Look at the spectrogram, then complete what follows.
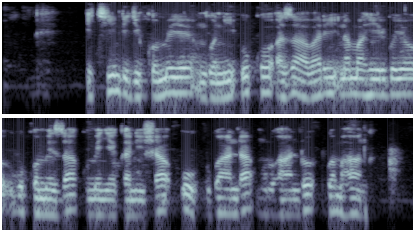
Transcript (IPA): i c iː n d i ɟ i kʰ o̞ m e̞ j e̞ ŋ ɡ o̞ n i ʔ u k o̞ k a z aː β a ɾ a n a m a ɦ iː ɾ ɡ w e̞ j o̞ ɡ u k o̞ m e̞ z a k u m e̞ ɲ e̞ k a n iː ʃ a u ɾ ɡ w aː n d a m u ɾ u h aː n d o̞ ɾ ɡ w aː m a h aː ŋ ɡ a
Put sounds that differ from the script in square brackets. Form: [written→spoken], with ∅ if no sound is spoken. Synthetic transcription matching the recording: i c iː n d i ɟ i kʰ o̞ m e̞ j e̞ ŋ ɡ o̞ n i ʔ u k o̞ [k→ʔ] a z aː β a ɾ [a→i] n a m a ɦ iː ɾ ɡ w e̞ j o̞ ɡ u k o̞ m e̞ z a k u m e̞ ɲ e̞ k a n iː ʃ a u ɾ ɡ w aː n d a m u ɾ u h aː n d o̞ ɾ ɡ w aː m a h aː ŋ ɡ a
